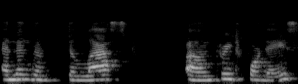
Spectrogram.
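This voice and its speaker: A woman's medium-pitched voice in a Chinese accent, with ordinary pitch variation at a moderate pace. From China. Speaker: college student. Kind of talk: interview.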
